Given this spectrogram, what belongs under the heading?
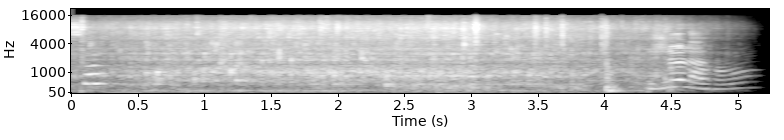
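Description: Tap water runs steadily as a brush is rinsed under it, a loud, close, continuous splashing that stops abruptly near the end, followed by a brief tonal squeak as the faucet is shut off.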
